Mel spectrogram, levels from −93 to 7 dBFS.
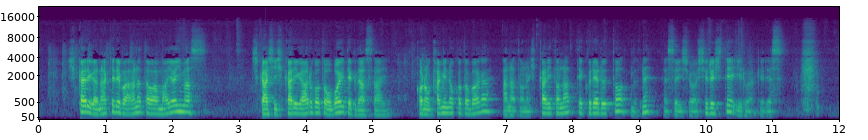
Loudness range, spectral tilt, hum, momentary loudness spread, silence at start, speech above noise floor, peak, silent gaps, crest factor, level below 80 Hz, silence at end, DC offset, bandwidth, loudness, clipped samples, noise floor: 5 LU; -5.5 dB/octave; none; 15 LU; 0.35 s; 31 dB; 0 dBFS; none; 22 dB; -72 dBFS; 0.3 s; under 0.1%; 13.5 kHz; -21 LUFS; under 0.1%; -53 dBFS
